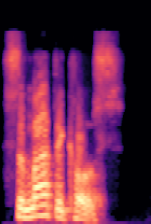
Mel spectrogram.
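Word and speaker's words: Somatikos (σωματικός): So these two words, the top one is somatikos. S-O-M, it looks like a U, but it's an M. A-T-I-K-O, long O-S. It looks like a W, it's a long O. Somatikos. The bottom word is a somatikos. S-O-M.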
